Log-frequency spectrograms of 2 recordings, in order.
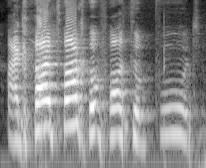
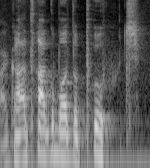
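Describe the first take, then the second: First: Much louder and higher, stretched out slowly; loud slow declaration. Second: Said in the usual way. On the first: Real, not acted. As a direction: announce "talk" slowly and loud like a big reveal. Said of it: "this shit is so fucking funny to me". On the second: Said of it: "I'm so, I'm sorry".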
